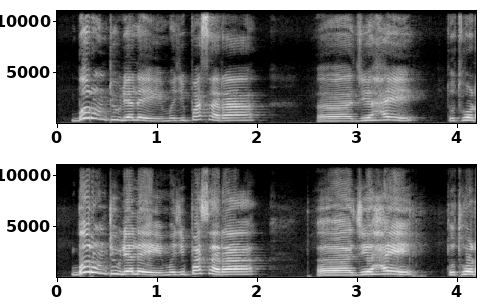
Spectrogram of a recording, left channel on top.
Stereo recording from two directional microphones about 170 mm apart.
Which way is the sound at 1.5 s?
10° right (ahead or behind).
